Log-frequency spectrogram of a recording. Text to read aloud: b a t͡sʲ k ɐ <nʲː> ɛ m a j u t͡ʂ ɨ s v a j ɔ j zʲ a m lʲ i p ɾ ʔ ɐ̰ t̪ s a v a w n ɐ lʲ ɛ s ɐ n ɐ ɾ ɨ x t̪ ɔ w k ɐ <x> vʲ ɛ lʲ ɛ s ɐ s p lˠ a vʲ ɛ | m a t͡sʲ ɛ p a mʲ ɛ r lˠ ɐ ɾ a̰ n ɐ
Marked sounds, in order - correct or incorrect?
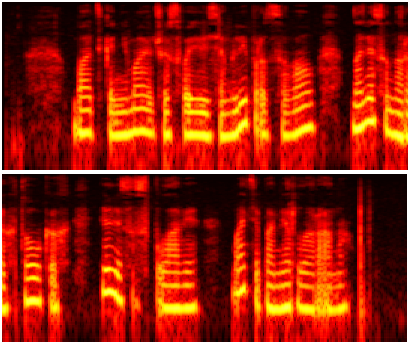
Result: incorrect: nʲ, correct

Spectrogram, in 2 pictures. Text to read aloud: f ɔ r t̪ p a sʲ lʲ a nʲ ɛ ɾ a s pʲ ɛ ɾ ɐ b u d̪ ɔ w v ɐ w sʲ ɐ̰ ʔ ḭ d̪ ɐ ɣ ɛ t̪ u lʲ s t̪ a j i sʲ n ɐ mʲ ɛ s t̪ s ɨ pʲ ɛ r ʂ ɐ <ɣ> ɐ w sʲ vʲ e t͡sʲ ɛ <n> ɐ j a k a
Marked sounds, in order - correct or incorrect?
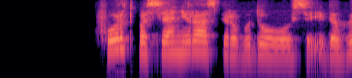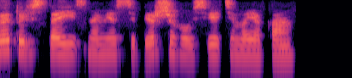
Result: correct, incorrect: m

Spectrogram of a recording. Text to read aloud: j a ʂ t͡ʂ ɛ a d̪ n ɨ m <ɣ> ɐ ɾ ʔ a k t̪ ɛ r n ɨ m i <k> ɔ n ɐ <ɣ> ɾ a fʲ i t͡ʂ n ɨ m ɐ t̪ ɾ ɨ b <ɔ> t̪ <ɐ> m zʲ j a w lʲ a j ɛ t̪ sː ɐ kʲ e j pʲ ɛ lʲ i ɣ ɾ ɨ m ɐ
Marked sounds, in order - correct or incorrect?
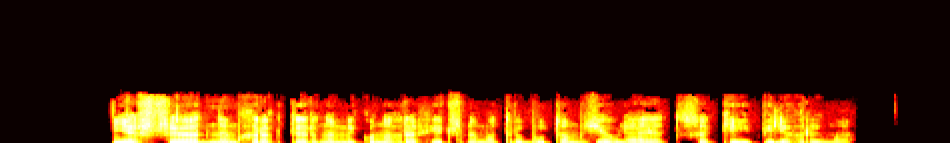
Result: incorrect: x, correct, correct, incorrect: u, correct

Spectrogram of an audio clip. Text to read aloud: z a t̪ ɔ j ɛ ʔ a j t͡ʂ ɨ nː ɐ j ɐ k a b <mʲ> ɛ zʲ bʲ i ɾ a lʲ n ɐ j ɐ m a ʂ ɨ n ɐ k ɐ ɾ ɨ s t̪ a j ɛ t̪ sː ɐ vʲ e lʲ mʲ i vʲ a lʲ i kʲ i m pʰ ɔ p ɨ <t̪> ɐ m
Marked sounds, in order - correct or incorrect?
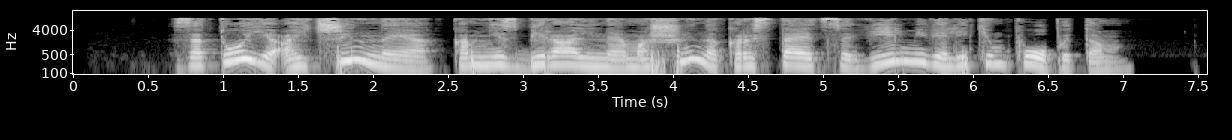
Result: incorrect: nʲ, correct

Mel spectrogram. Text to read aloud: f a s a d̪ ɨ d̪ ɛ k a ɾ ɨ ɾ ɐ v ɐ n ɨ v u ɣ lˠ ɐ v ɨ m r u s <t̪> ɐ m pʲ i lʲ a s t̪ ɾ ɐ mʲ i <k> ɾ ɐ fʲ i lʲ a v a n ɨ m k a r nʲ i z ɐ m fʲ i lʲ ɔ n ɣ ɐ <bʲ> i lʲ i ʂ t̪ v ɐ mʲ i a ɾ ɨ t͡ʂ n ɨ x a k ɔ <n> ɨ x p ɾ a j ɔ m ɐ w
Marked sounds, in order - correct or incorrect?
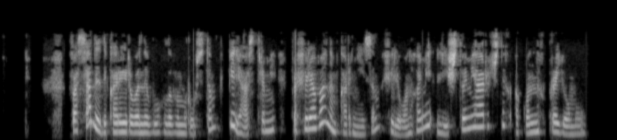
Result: correct, incorrect: p, incorrect: mʲ, incorrect: nː

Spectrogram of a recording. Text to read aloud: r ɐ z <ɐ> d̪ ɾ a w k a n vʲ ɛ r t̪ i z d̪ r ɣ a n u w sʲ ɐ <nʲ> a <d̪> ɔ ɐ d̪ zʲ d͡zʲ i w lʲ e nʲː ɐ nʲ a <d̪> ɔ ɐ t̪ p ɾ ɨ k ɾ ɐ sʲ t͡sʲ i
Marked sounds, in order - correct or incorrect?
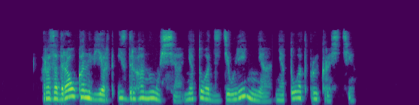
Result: incorrect: a, correct, incorrect: t̪, incorrect: t̪

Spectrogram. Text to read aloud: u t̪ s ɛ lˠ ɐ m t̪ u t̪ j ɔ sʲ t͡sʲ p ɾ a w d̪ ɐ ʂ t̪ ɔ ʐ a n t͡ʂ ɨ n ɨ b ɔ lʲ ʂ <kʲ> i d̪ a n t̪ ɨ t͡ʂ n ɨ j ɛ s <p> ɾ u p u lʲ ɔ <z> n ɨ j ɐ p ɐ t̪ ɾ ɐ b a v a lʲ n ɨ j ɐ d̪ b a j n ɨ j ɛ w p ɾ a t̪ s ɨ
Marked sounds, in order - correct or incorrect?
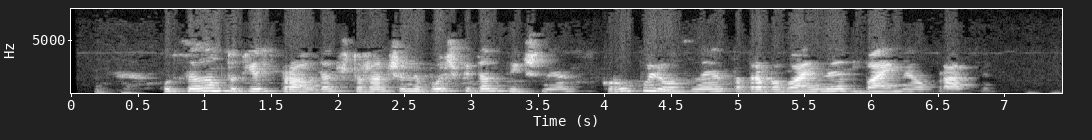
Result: incorrect: pʲ, incorrect: k, correct

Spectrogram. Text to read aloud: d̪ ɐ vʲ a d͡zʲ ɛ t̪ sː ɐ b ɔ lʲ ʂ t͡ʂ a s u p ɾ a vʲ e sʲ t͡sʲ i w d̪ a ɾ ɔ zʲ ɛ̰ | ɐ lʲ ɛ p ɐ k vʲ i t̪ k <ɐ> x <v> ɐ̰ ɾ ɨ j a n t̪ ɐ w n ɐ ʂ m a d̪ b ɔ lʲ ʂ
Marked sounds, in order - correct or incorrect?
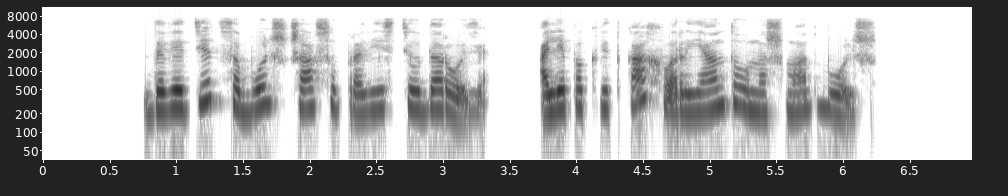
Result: incorrect: a, correct

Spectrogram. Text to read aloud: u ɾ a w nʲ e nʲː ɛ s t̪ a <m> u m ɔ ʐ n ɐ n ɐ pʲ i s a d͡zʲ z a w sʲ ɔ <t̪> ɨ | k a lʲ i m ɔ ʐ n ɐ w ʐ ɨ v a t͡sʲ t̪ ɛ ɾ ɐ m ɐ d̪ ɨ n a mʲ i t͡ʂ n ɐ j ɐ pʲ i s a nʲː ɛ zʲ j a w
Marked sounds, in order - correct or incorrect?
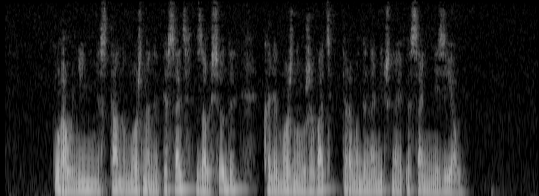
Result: incorrect: n, incorrect: d̪

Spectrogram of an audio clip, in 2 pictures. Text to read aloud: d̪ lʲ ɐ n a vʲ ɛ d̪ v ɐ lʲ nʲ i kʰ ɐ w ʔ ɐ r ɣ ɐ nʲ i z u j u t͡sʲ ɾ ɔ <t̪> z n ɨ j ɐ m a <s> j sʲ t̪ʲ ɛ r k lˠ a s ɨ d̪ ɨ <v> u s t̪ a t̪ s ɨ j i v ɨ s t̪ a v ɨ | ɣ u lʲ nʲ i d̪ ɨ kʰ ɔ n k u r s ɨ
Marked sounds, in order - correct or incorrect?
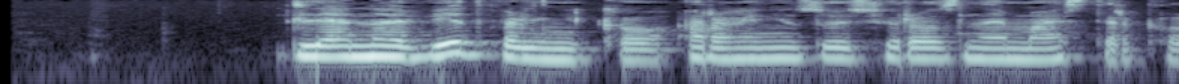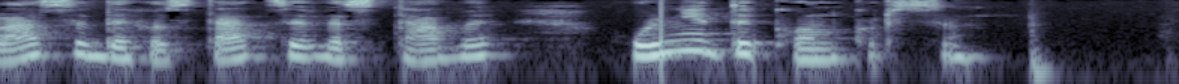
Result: incorrect: none, incorrect: none, incorrect: ɣ

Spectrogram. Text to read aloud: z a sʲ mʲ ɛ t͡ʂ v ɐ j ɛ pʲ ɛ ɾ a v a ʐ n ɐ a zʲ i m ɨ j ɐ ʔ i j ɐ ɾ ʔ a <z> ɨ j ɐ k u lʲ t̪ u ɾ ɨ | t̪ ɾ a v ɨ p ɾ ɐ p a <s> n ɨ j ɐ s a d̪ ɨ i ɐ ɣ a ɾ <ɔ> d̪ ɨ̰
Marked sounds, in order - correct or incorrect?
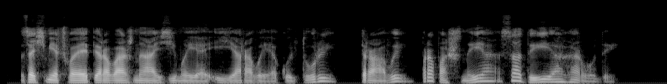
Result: incorrect: v, incorrect: ʂ, correct

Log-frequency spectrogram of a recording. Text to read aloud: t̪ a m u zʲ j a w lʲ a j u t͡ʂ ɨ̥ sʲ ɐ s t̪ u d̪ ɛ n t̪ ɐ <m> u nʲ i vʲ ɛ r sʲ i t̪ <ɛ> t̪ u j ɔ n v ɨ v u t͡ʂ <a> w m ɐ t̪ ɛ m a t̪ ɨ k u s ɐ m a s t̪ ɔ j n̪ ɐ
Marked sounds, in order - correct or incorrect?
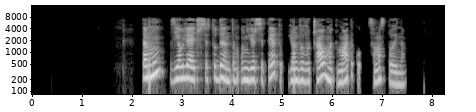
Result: correct, correct, correct

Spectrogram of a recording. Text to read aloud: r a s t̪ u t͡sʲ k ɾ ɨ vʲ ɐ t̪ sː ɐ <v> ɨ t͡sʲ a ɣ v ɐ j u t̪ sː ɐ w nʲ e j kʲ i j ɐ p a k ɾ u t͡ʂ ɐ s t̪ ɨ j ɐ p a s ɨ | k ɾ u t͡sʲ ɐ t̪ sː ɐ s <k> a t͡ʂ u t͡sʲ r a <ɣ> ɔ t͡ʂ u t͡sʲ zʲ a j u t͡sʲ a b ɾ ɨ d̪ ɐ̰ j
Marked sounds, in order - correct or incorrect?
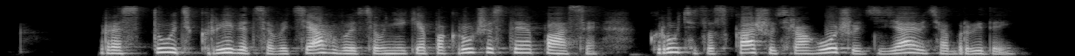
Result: correct, correct, correct

